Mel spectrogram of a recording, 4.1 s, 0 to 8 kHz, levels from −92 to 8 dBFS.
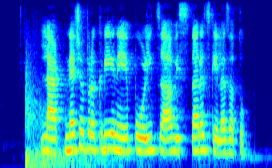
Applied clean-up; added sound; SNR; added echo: none; Explosion; 19 dB; none.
